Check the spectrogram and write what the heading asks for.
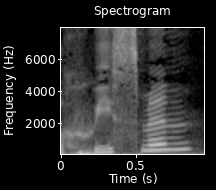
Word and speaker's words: Huisman: From the Netherlands, like Holland. So Michael Huisman, if you would do it French.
